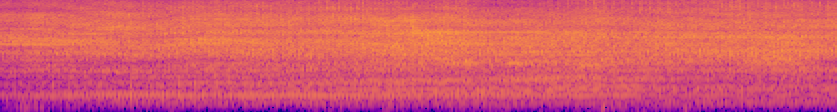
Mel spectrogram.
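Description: The Eagle, a light aircraft at a fly-in, runs its propeller engine with a steady droning hum while preparing to take off, close and continuous for the whole stretch.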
